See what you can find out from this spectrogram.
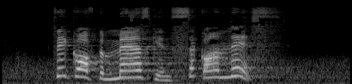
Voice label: female marine, marine tough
